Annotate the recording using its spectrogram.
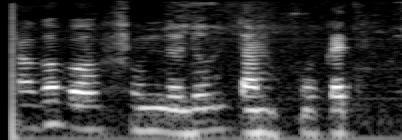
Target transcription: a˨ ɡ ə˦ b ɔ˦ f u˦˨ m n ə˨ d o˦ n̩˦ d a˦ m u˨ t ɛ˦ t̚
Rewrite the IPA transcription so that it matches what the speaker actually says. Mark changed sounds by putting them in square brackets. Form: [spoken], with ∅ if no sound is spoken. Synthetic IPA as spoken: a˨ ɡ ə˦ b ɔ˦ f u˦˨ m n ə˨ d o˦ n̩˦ [t] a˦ m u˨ [k] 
